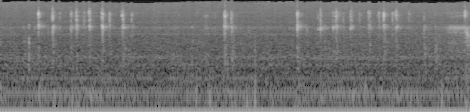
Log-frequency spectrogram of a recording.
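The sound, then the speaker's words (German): Computer keyboard typing into a text editor: rapid, irregular keystroke clicks come in short bursts with brief pauses between them, over a low steady hum, with no talk. “Enter, öffne die Datei mit dem Texteditor und schreibe jetzt die Dateien rein, die ich verstecken möchte.”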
